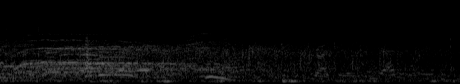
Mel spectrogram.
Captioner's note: audience cheering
